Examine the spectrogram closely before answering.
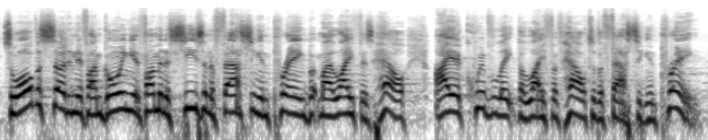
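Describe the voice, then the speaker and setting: A man's voice: high-pitched, quick pace, big-room sound. A man in his late twenties preaching a sermon, speaking candidly and conversationally, with laughs and asides to the crowd. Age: 20s.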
